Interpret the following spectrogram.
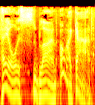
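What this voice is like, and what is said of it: Put-on American accent. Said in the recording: “It's like my American accent, that is.”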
